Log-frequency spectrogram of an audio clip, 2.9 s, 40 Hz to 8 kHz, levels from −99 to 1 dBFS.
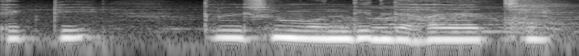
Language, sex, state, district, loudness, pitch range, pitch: Bengali, female, West Bengal, Cooch Behar, -12 LUFS, 195-225 Hz, 210 Hz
